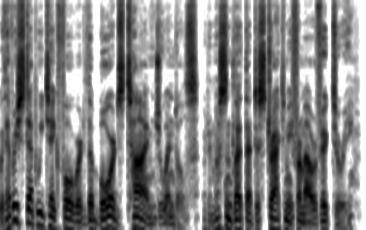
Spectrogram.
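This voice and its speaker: Casting: a zealous male sect philosopher for a game, grave and lofty orator, slightly low voice with sweeping intonation. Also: lively intonation, breathy edge, dry recording, studio quality. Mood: resolute, rallying. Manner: lofty, preacherly, measured oratory with grave formal diction. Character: zealous male philosopher leader of an anti-corporate rebel sect. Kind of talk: video game character dialogue.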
